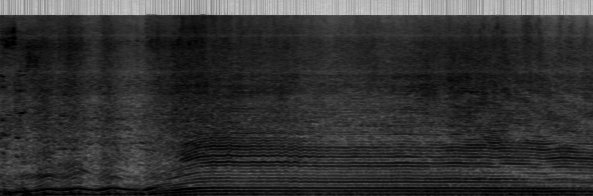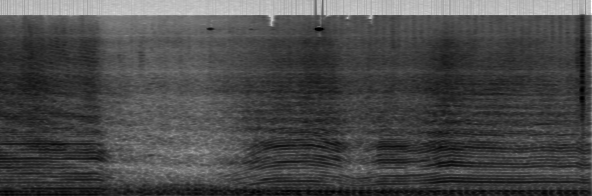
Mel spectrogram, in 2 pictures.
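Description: Dune buggy engine revving hard: its pitch climbs about two seconds in, holds high and steady, then drops off suddenly past the middle. Afterwards a buggy's engine revs rise and fall as it powers up a steep sand dune.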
